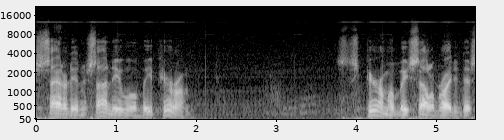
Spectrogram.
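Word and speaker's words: Purim: weekend that purum and some some people some people pronounce that purm I call it purum because P I am is just purum to me and it doesn't it doesn't break it down any differently than that so come in brother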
